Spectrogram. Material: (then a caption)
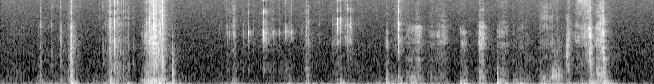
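Paper. A red cardstock card is opened by hand to reveal a yellow paper pop-up guitar, and fingertips handle, fold and rub the paper. Soft crinkles, scratchy rustles and light taps come in quiet bursts over a low, dull thump, with brief bright edges as the paper is worked.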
